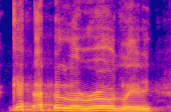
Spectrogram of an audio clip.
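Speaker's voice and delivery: mock cop barking through a bullhorn, high yell. Retelling what was yelled at them through a bullhorn: imitating a bullhorn yell. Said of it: "they yelled at it through a bullhorn going".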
